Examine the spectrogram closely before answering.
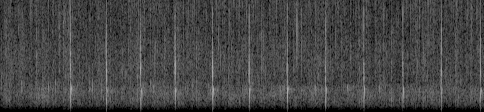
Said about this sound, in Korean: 잠깐 일어나시면 우리 큰 박수로 환영하겠습니다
